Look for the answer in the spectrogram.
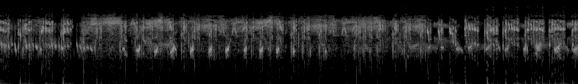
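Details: Swiftlet-attracting sound, bintang utara variety. A continuous, very high chirring twitter runs with little pause, with rhythmic clicking pulses woven through it.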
